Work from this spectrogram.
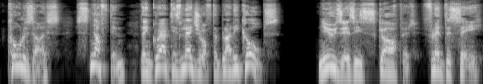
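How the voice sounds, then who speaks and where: Husky, gravelly old London informer. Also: male voice, fairly high pitch, a little mellow. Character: blind old male London gang informer, weary and guilt-ridden. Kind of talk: video game character dialogue.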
